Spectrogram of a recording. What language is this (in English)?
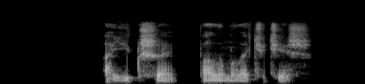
Mari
